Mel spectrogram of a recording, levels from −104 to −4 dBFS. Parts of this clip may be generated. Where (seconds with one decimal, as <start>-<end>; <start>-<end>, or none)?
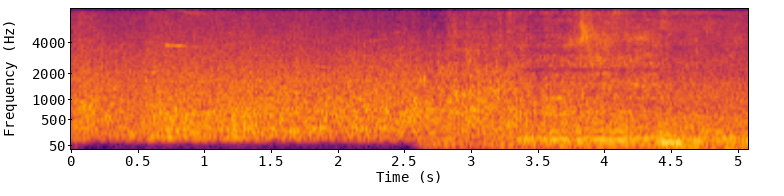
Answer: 2.6-4.4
